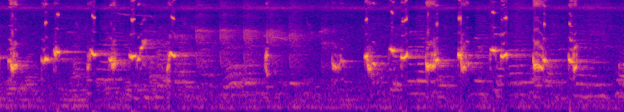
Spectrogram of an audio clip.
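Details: Yellow-vented bulbul singing to draw out other bulbuls: bursts of quick liquid, chattering notes that fall and rise, a quieter gap, then another lively run, with a steady high background whine.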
